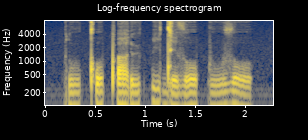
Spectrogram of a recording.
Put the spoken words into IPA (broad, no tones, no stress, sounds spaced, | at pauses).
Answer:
ɾ u kʼ o pʼ a ɾ ʉ k͡p i d e ð o p u ð o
